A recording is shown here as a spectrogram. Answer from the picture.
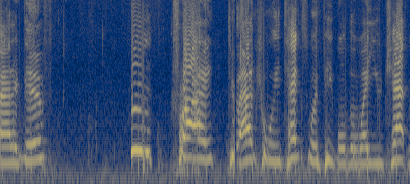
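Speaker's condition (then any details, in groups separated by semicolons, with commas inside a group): Cerebral palsy; speech sounds drunk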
